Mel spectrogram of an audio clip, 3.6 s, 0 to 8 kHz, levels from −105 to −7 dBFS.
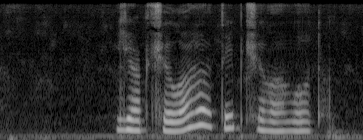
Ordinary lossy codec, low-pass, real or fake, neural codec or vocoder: none; 7.2 kHz; fake; codec, 16 kHz in and 24 kHz out, 2.2 kbps, FireRedTTS-2 codec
